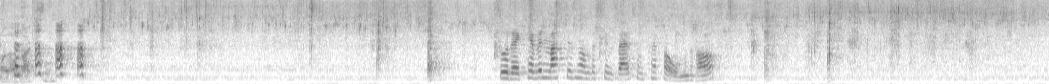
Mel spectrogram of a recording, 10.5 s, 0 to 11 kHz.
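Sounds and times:
laughter: 0.0 - 1.0
food frying and sizzling in hot fat: 0.0 - 10.4
speech: 5.0 - 7.3.

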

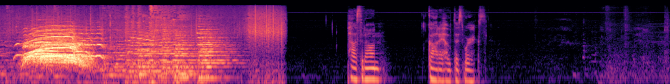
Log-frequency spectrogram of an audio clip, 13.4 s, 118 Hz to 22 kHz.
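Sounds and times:
circus audience shouting woohoo and cheering: 0.0 - 3.4
speech: 0.4 - 0.6, 7.1 - 7.8, 8.6 - 9.8.

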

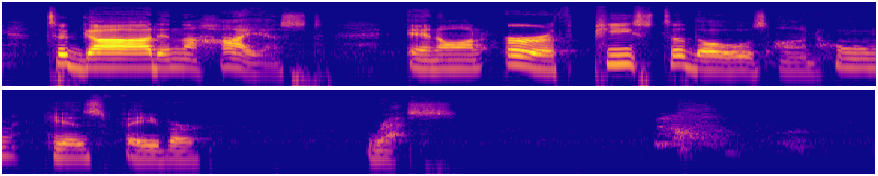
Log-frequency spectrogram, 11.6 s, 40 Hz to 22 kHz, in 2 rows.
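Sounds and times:
quiet hiss: 0.0 - 11.6
speech: 0.1 - 7.2, 8.2 - 8.9
person sneezing: 10.2 - 11.3.

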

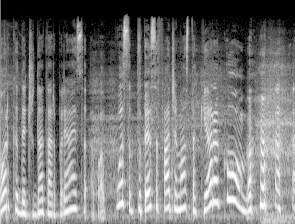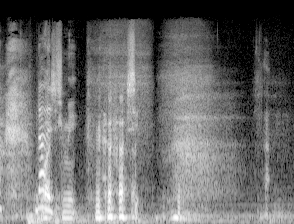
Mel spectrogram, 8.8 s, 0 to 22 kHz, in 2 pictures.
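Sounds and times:
speech: 0.0 - 7.3
deep abdominal breathing during a breathing exercise: 1.0 - 5.0, 6.4 - 8.8
laughter: 3.2 - 4.8, 5.8 - 6.6.

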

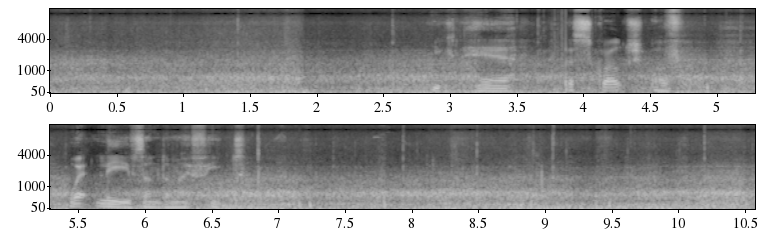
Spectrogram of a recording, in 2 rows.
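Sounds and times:
wind blowing through trees: 0.0 - 10.5
speech: 2.9 - 7.3.

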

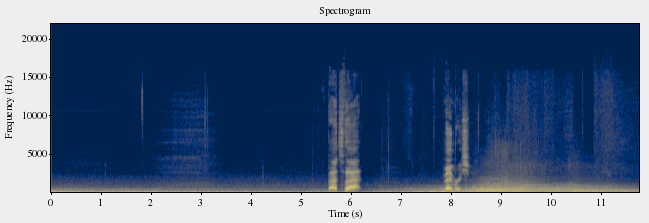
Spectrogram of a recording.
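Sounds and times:
Dodge Charger exhaust roaring while accelerating past on Passyunk Avenue: 0.0 - 11.7
speech: 5.6 - 6.3, 7.9 - 9.1.

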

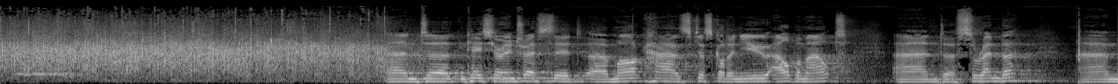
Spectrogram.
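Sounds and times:
room full of people applauding: 0.0 - 4.1
speech: 3.9 - 11.1.

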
